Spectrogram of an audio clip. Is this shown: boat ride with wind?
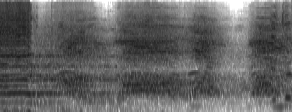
no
